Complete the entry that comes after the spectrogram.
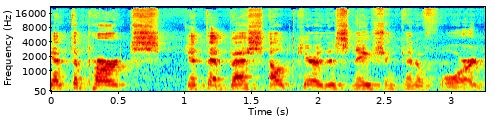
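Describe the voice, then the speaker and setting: The speaker has an American accent, and there is noticeable background noise. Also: man. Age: 60s. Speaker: chaplain and healthcare activist. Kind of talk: video message monologue. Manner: animated.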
